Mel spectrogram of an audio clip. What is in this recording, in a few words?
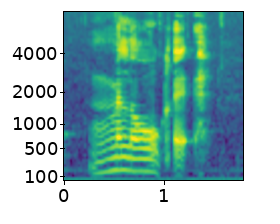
animal's calf, hupa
